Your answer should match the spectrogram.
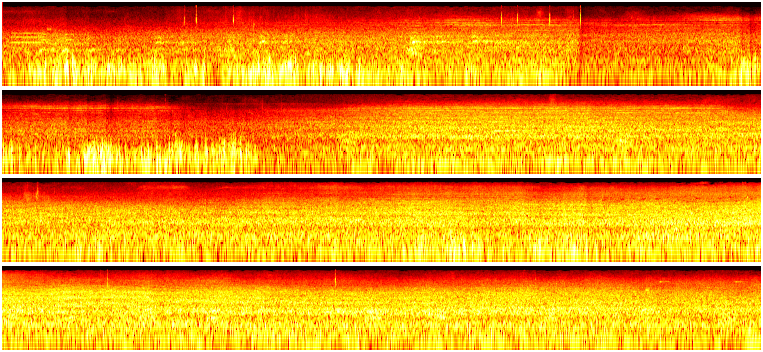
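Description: Wind buffeting the microphone in gusts for about the first ten seconds. After that, a steady hiss of city traffic noise.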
